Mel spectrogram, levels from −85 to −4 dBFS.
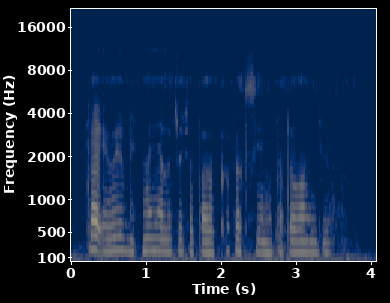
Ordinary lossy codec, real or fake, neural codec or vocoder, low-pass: none; fake; codec, 44.1 kHz, 3.4 kbps, Pupu-Codec; none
